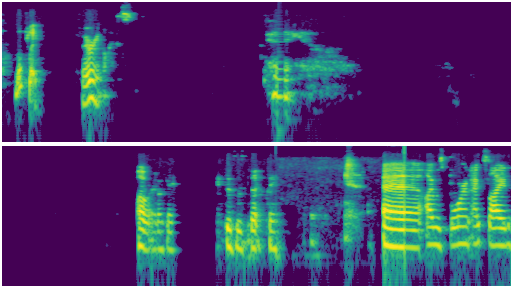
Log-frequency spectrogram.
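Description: A young woman speaks calmly through an online call, with pauses.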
